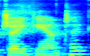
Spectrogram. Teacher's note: at the word gigantic the first thing I notice is that it has second syllable stress but it has a clear vowel on the first syllable so it has secondary stress here and what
